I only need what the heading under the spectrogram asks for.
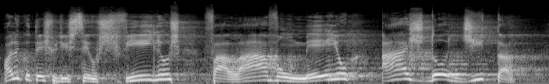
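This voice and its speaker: A Brazilian man preaching a sermon as pastor, swinging between slow emphatic words and quick phrases. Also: high-pitched, expressive, a little hiss or hum. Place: church hall. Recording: echoey church hall.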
